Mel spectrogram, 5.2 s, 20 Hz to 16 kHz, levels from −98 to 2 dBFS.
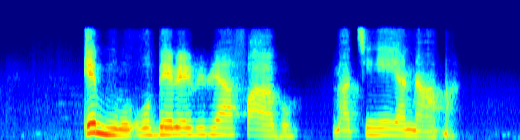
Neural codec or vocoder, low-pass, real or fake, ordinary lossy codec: codec, 16 kHz, 0.5 kbps, X-Codec, HuBERT features, trained on general audio; 7.2 kHz; fake; MP3, 64 kbps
